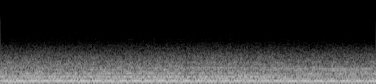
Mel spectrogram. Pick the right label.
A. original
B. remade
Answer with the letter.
A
